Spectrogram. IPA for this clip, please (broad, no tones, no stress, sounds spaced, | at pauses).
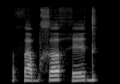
θ a b x ɐ h e d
